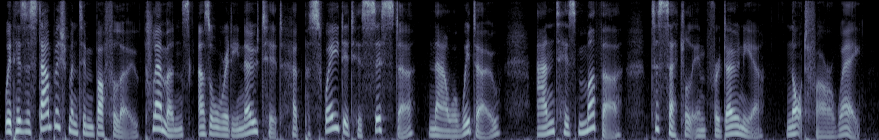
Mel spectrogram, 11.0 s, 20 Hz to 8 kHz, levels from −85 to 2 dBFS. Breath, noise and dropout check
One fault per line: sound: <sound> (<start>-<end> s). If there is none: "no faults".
no faults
